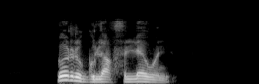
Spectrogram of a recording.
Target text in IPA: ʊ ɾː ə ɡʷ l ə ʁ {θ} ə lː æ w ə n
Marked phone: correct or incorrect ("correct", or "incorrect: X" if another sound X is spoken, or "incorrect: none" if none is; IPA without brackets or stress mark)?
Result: incorrect: f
